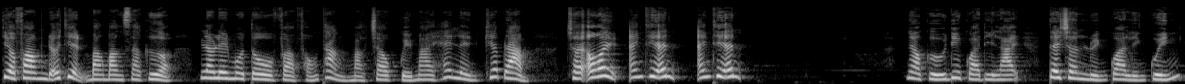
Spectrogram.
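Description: A woman reading a romance novel aloud in steady storytelling. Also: fairly high pitch, moderate pace, few pauses. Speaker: narrator.

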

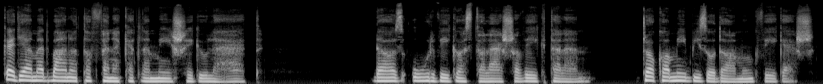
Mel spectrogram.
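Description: A man's voice: fairly high pitch, fairly even intonation, darkish tone, no room sound, clean studio sound, lightly acted. A narrator doing a grave, dutiful nobleman. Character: grieving stern nobleman, duty-bound, weary.

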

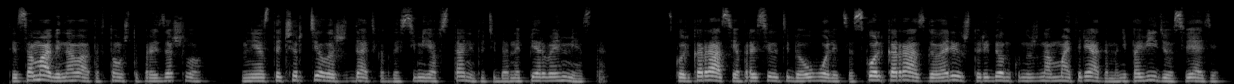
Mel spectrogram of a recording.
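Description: A woman reading an audiobook voices a cold, dismissive husband in a lowered voice. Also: brisk, natural voice. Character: cold, smug husband, adult man.

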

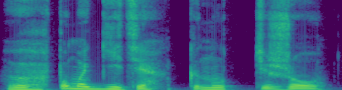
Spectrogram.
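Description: A man's voice: mid-range voice, expressive, takes it slowly, mellow. A man voicing a small, frightened boy in a storybook reading. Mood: fearful.

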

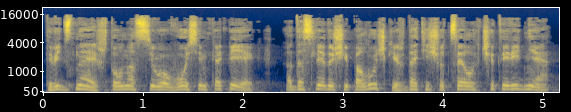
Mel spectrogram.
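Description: A man reading an audiobook voices a stern, careworn older sister, a seamstress who speaks in a brisk, questioning way. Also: fairly high pitch, dark tone, husky, pitched above the performer's own voice. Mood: worried.

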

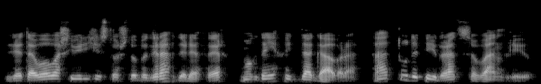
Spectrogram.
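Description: Male reader as a middle-aged musketeer captain: calm, respectful, unbending, low-pitched. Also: fairly quick, vocal fry, highs cut off. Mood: calm defiant. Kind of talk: audiobook reading.

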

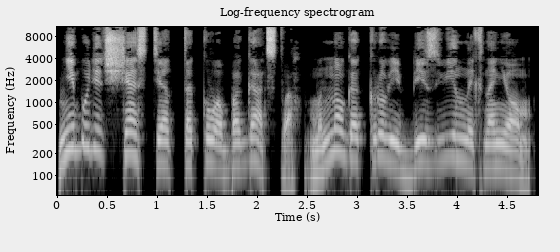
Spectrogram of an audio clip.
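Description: A simple, loyal young male soldier who speaks plainly and earnestly, played by a male reader. His voice sits a little higher than the narration. The tone stays warm and mellow. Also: sing-song, measured pace, dry recording, clean studio sound.

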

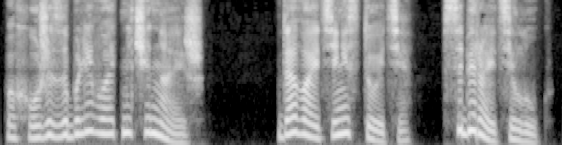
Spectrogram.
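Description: A woman voicing a bossy, energetic young woman who scolds and gives orders. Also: mid-range voice, dry recording, pitched above the performer's own voice. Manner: brisk, commanding, scolding.

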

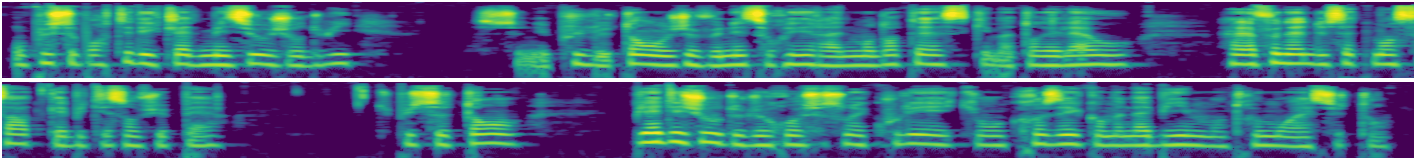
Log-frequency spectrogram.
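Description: Here a woman takes the role of a grieving thirty-nine-year-old crushed by guilt, pleading sorrowfully and blaming herself. She speaks briskly in a low, dark voice with little pitch movement.

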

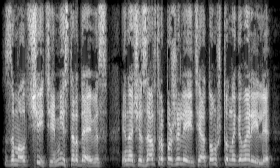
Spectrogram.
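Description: Man doing a shrill scolding landlady. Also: animated, moderate pace, a bit bright, dry recording, clean studio sound. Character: fussy proper landlady, middle-aged woman.

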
